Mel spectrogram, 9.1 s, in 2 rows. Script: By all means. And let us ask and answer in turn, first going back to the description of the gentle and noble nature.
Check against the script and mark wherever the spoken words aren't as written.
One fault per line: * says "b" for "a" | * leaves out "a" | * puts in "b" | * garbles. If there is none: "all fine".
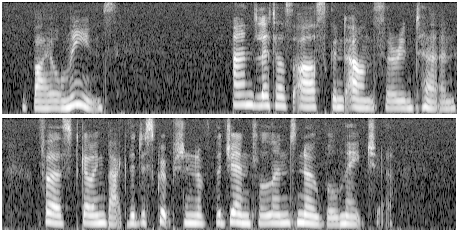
* leaves out "to"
